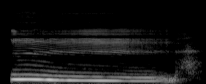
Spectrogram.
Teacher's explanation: To make the M sound, start by closing your lips tightly together. Then push air through your nose while keeping your mouth closed.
